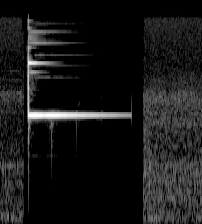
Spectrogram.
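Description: A single bright ding, a bell-like chime struck once about a quarter second in and fading away over about a second, dropped in as a sound effect.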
